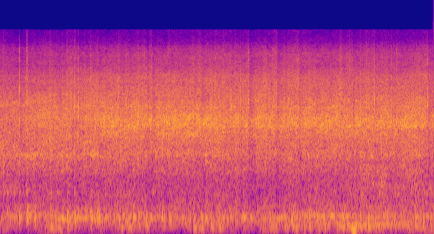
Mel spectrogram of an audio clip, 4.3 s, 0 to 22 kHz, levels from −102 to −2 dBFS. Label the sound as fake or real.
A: fake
